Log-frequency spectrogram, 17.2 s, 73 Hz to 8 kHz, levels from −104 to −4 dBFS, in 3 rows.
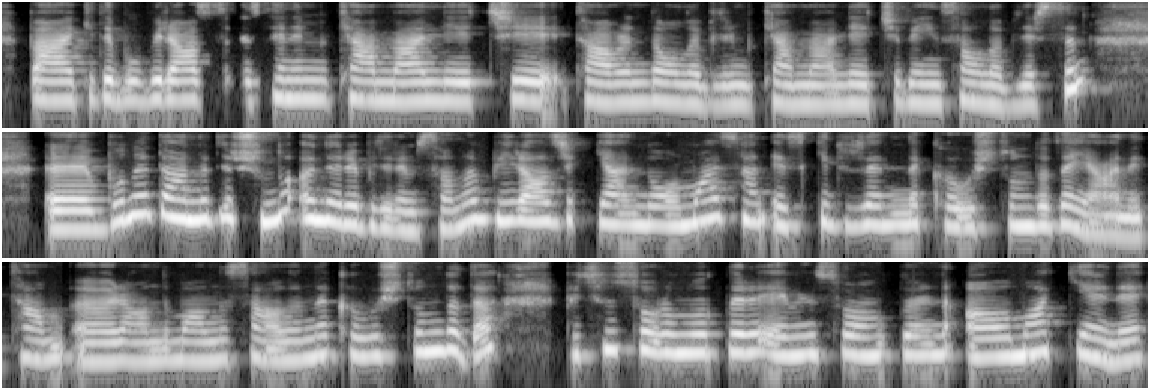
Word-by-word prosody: Belki 210 0 +1
de 220 -2 +2
bu 210 0 -3
biraz, 215 -1 +1
eee, 205 - -6
senin 220 -1 -1
mükemmeliyetçi 205 -1 -1
tavrında 200 -1 -1
olabilir. 185 -2 -3
Mükemmeliyetçi 185 +1 -4
bir 195 - -2
insan 190 +2 -3
olabilirsin. 180 - -1 0.6
Eee, 215 0 +6
bu 290 +4 +3
nedenle 335 -5 +5
de 330 - +2
şunu 300 -1 +3
önerebilirim 255 -9 +3
sana: 235 +10 -1
Birazcık, 295 0 +2
yani, 260 -1 +1
normal 250 +6 +2
sen 305 -3 -2
eski 250 +2 -3
düzenine 255 +1 -1
kavuştuğunda 245 +1 -1
da 260 - +1
yani 165 -7 -1
tam, 225 -2 -4
ııı, 200 0 -1
randımanlı 205 +1 -3
sağlığına 225 +2 -3
kavuştuğunda 255 +3 0
da 250 - +1 0.4
bütün 250 +4 -2
sorumlulukları, 275 -2 +2
evin 250 +1 +1
sorumluluklarını 255 0 -1
almak 255 +5 +1
yerine, 220 -3 0
235 Hz, 145 wpm, -19 LUFS, 205-265 Hz, 0.6 s, Eee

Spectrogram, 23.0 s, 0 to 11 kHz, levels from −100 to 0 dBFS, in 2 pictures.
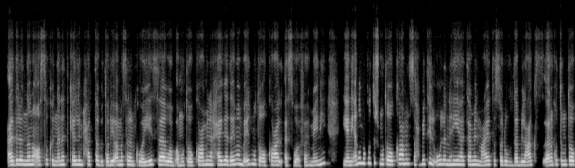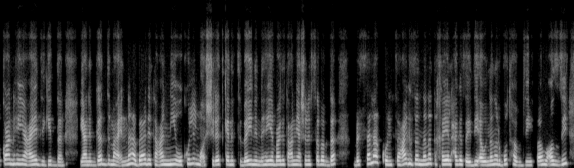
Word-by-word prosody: قادرة 260 +3 +4
إن 255 0 +1
أنا 265 -1 +2
أثق 260 +1 -6
إن 235 -2 -3
أنا 250 - 0
اتكلّم 260 0 0
حتى 255 0 -2
بطريقة 230 +1 +1
مثلًا 250 -1 -1
كويسة، 250 +4 +2
وابقى 220 -4 +1
متوقعة 225 +2 -1
منها 260 +1 0
حاجة، 255 0 +1
دايمّا 265 +4 +2
بقيت 265 +1 +1
متوقعة 245 -4 -1
الأسوأ 215 -3 -3
فاهماني؟ 230 +9 -4 0.3
يعني 230 +1 -2
أنا 330 +6 +2
ما 330 -1 +2
كنتش 345 -1 -4
متوقعة 295 +1 +2
من 305 - 0
صاحبتي 280 +2 -4
الأولى 275 -1 -1
إن 265 -1 0
هي 265 0 +1
هتعمل 255 -1 0
معايا 235 +2 -1
التصرّف 250 -3 -4
ده، 225 +2 -1
بالعكس 225 +2 -3
أنا 225 +2 0
كنت 270 +1 -5
متوقعة 255 +3 +1
إن 285 -1 +1
هي 285 -1 0
عادي 250 -1 0
جدًا، 220 -3 -5 0.3
يعني 230 +1 0
بجد 260 +5 0
مع 255 -4 +1
إنّها 280 +8 +2
بعدت 280 0 +2
عنّي 265 +3 +3
وكل 260 +5 -1
المؤشرات 265 -2 -1
كانت 255 -1 -1
تبين 255 +4 +1
إن 240 -2 -1
هي 255 +1 +1
بعدت 260 +1 0
عنّي 250 +1 0
عشان 255 +2 -3
السبب 265 -3 -1
ده، 270 +4 +2 0.4
بس 245 +4 -4
أنا 395 +7 +4
كنت 255 -3 -1
عاجزة 290 +3 +2
إن 270 -2 +2
أنا 285 +3 +2
اتخيّل 270 -2 +1
حاجة 265 0 +2
زي 215 -1 +4
دي، 235 +2 0
أو 230 0 +4
إن 235 +2 -1
أنا 275 +2 +2
اربطها 275 -1 -1
بدي 225 +2 -8
فاهمة 250 +1 +3
قصدي؟ 255 +6 -1
255 Hz, 200 wpm, -23 LUFS, 240-270 Hz, 0.4 s, قادرة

